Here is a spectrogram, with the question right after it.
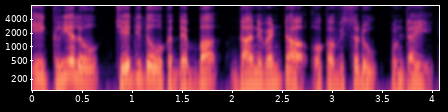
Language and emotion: Telugu, neutral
